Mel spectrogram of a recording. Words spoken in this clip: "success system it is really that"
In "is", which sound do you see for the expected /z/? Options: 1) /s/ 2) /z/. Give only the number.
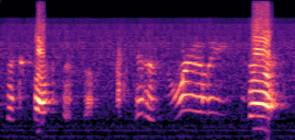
2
